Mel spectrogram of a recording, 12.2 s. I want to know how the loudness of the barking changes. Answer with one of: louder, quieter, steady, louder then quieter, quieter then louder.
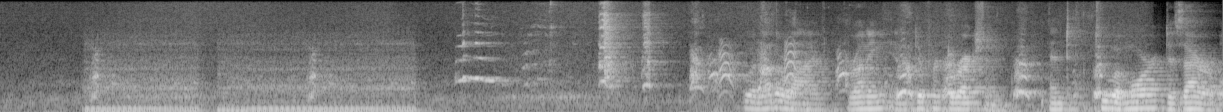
louder.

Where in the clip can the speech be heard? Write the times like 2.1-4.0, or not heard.
7.5-12.1.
